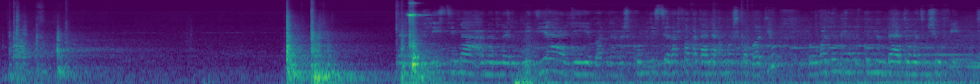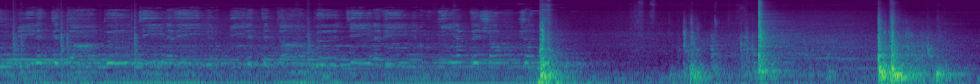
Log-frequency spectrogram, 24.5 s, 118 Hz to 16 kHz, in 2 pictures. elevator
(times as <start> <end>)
5.0 19.7, 20.6 24.5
